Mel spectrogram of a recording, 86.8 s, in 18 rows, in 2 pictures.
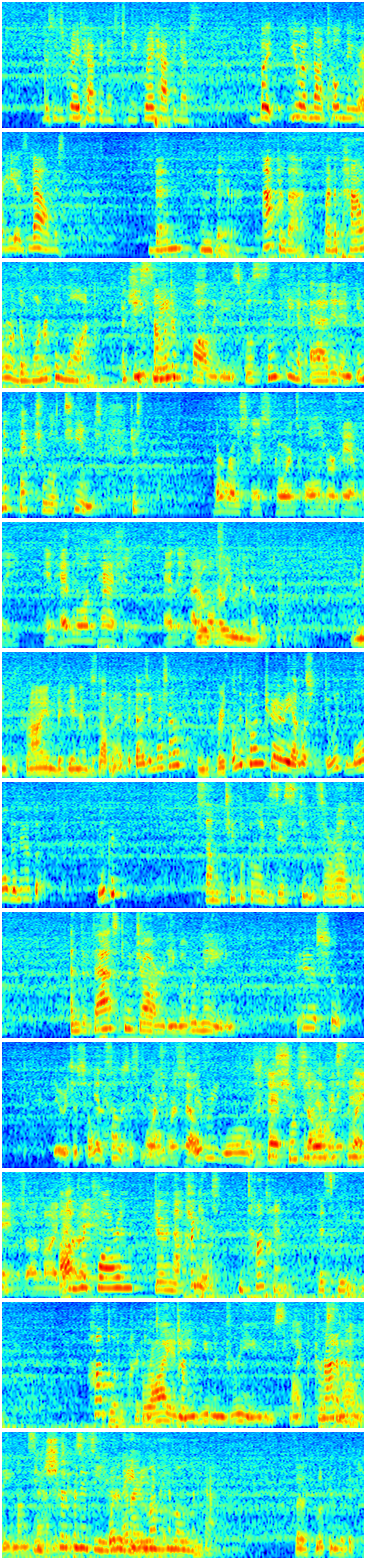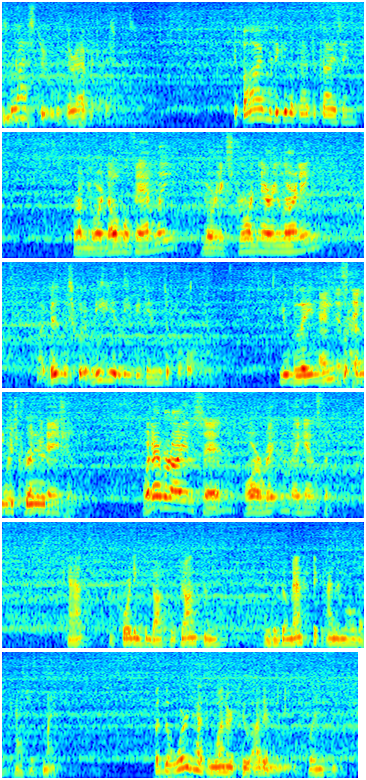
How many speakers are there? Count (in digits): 6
